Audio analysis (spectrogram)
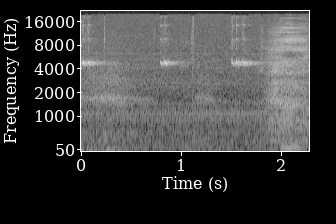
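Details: Cricket loose in a room, apparently a feeder cricket meant for a pet: short high clear chirps repeated about every 0.7 seconds, faint over a room hum, with a rustling noise near the end.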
